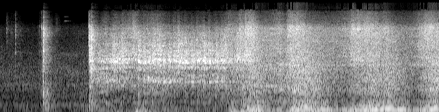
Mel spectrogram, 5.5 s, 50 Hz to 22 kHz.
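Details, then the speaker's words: 1973 AMC Javelin after U-joints, transmission linkage, cooler lines and new radiator, gas poured down the carburetor on third try: two short cranking bursts, then catches and revs smoothly, no scraping. Normal start. "No noises. Yeah, it's picking up fuel."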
